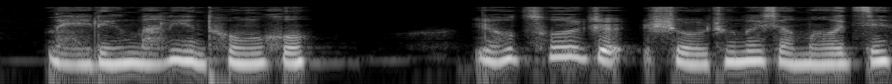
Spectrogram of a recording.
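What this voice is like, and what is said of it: Usual voice. Nothing is said of it.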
